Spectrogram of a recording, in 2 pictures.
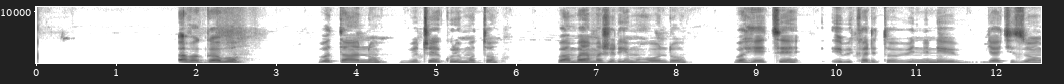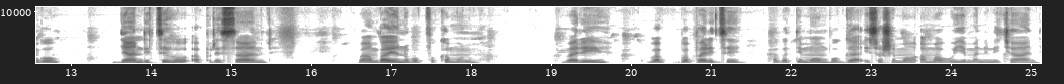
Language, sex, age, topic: Kinyarwanda, female, 18-24, finance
